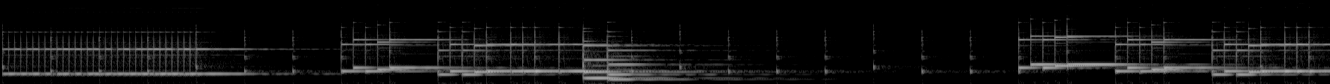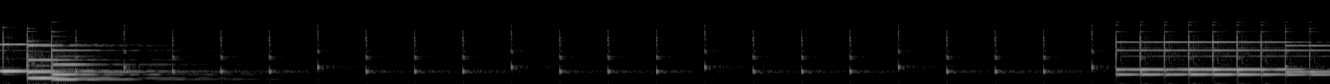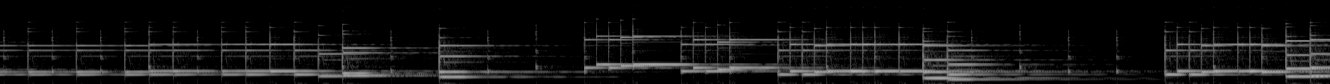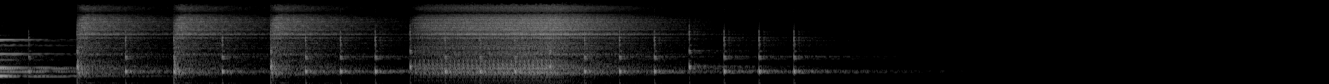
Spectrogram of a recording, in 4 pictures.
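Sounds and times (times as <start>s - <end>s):
vibraphone: 0.0s - 7.7s, 10.2s - 15.4s, 24.5s - 47.0s.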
